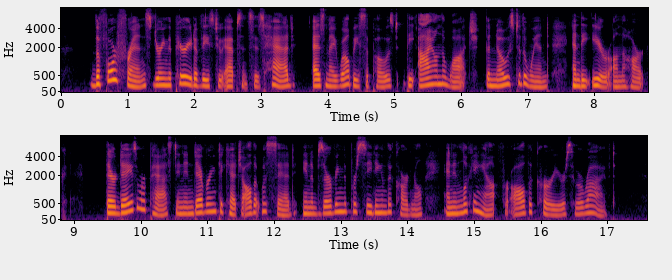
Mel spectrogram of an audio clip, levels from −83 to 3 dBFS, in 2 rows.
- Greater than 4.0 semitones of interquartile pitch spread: Yes, average, 4.5 semitones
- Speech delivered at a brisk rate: Yes, fast, 210 wpm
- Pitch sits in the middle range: Yes, medium, 180 Hz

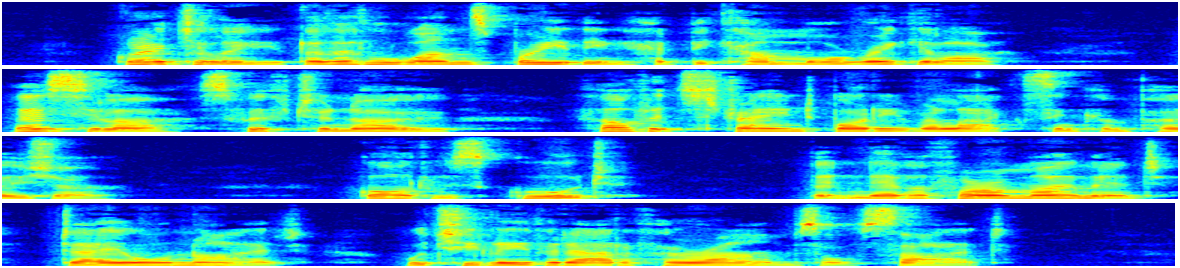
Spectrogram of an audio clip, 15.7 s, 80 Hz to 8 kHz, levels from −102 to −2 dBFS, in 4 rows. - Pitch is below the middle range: No, medium, 180 Hz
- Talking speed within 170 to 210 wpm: No, average, 155 wpm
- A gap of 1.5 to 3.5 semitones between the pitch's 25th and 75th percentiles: Yes, average, 2.9 semitones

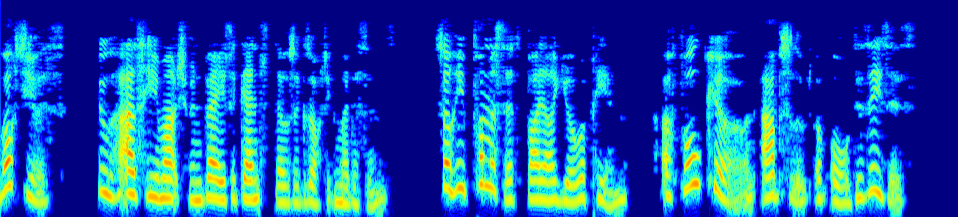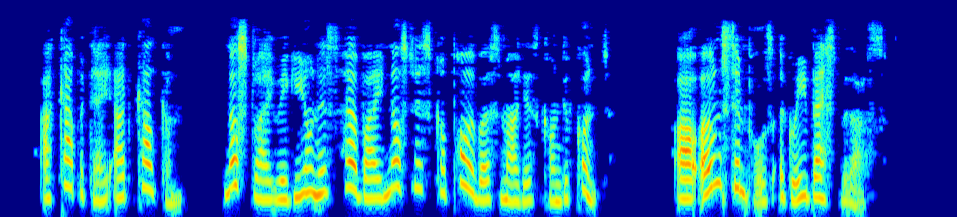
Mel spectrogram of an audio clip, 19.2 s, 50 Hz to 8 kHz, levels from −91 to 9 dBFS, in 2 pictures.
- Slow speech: Yes, slow, 130 wpm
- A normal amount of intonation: No, wide, 6.1 semitones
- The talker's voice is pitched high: Yes, high, 230 Hz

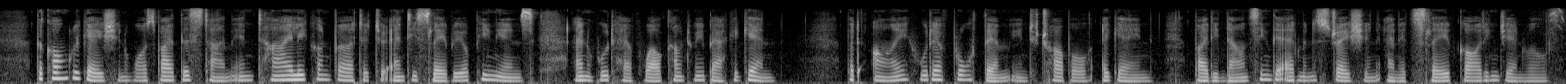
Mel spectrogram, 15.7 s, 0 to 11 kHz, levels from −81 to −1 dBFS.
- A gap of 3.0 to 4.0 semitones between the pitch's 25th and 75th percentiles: Yes, average, 3.5 semitones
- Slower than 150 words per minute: Yes, average, 140 wpm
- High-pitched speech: No, medium, 150 Hz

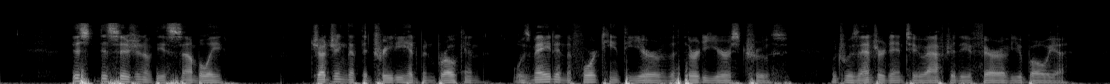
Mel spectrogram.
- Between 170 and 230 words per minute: Yes, average, 175 wpm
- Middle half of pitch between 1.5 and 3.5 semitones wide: Yes, narrow, 2.6 semitones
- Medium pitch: No, very low, 95 Hz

